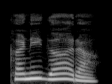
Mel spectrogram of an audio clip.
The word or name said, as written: ಗುಣಕಾರ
